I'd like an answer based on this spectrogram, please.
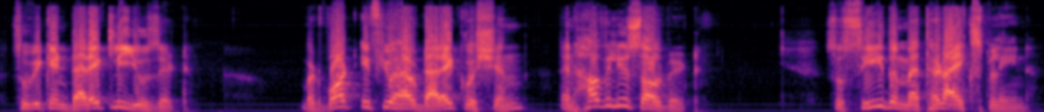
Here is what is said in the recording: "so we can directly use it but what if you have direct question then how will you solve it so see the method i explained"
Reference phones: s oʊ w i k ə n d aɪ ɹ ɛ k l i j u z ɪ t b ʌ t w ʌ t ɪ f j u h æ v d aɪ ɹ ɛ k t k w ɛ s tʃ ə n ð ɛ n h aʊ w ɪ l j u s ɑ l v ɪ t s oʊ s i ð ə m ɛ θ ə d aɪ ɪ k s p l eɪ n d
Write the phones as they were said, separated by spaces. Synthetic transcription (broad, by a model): s oʊ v i k ə n d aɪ ɹ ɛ k l i j u z ɪ t b ʌ t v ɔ t ɪ f j u h æ v d aɪ ɹ ɛ k t k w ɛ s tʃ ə n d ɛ n h aʊ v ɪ l j u s ɑ l v ɪ t s oʊ s i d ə m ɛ t ə d aɪ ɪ k s p l eɪ n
